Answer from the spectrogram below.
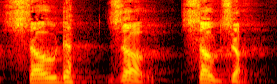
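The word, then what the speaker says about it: sozo, sozo (σώζω): It's pronounced sozo, sozo. Now, if you see it written in English form, it'll be written S-O-Z-O. And you'll hear people pronounce it sozo, but it's just not the correct pronunciation.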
